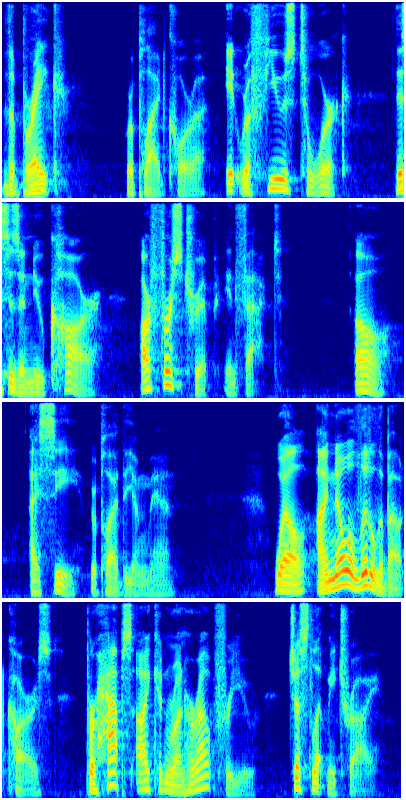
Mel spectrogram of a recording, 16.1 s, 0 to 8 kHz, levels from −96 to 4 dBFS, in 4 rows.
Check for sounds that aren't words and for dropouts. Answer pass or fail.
pass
